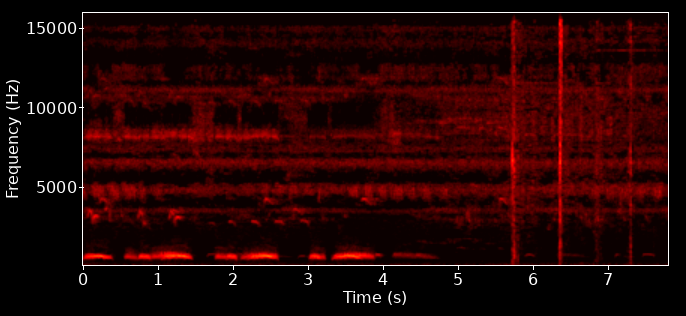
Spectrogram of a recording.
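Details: Spotted dove cooing at a rice field used for luring birds: six soft low coos in quick succession, then quiet with a few sharp clicks and a steady background hum.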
